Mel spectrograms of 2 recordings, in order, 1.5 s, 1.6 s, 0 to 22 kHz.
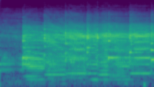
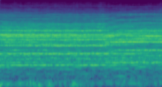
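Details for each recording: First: Samsung Galaxy A10s (A107F) after Android update, ringtone at reduced volume: harsh, crackly, tinny speaker output at the top end; ringer and PCB swaps didn't help; distortion caused by the faulty firmware. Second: Samsung Galaxy A10s (A107F) loudspeaker playing a ringtone after a software fix for distorted, overly loud sound. It plays loud and clean with no crackle, rattle or buzz; the speaker works normally.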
